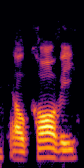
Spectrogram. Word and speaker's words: El Carvey: our two names and you say it like Ferrari El Carvey yeah and it's to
